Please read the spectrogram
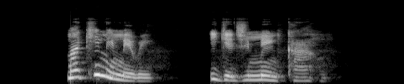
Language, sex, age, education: Igbo, female, 15-29, tertiary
